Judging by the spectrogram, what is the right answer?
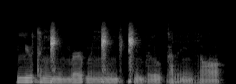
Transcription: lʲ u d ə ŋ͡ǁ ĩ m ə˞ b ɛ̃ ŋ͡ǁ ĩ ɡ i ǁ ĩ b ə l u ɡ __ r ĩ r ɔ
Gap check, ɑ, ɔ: ɑ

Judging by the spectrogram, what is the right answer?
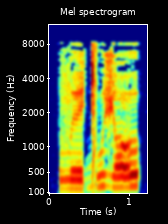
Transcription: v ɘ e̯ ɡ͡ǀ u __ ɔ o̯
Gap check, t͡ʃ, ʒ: ʒ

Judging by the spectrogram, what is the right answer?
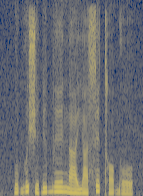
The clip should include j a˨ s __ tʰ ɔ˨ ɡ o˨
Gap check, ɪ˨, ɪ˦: ɪ˦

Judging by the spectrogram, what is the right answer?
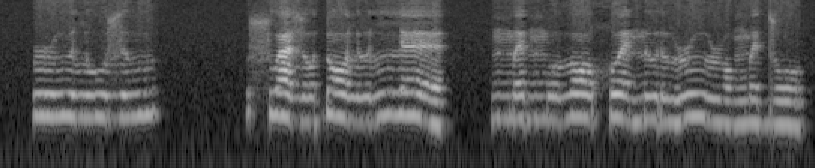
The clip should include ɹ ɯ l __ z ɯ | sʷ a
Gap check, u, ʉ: u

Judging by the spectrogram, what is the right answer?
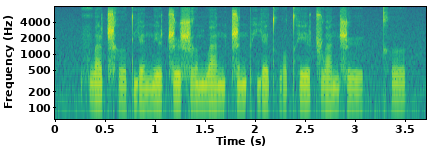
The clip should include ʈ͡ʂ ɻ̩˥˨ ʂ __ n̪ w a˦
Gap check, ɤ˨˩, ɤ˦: ɤ˦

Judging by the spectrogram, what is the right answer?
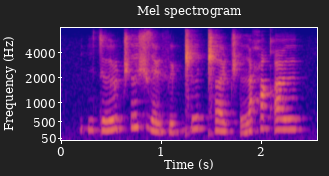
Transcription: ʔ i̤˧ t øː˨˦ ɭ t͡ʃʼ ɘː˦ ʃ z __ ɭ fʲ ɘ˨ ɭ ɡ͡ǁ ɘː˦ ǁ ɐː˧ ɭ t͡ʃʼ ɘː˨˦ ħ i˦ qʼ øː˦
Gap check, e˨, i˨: e˨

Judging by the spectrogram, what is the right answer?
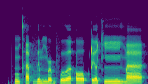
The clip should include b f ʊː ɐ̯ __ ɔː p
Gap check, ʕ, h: h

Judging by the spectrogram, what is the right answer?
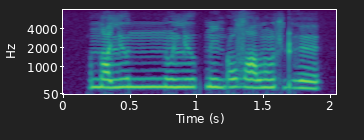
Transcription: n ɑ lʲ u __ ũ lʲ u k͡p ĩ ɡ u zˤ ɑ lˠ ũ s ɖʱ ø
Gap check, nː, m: nː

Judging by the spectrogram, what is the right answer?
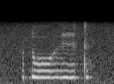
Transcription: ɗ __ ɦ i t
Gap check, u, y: u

